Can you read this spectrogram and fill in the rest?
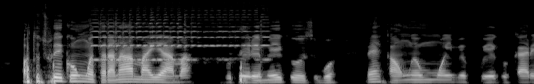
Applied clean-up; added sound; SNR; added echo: classical method Wiener filter.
